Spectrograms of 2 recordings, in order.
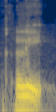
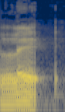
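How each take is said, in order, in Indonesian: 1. Vokalnya adalah bunyi i yang jelas. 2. Vokalnya adalah bunyi e.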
